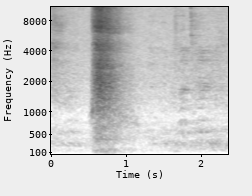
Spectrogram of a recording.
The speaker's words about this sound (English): What do you keep breathing heavy for? I got an Apple Watch, tells me my heart rate is about 130 right now, 130 beats per minute, trying to get that down a little bit, waiting on you.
